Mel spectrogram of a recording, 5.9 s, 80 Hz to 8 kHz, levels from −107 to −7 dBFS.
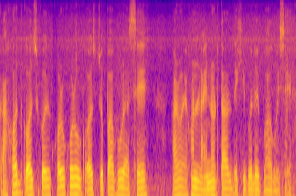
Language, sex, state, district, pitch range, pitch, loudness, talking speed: Assamese, male, Assam, Kamrup Metropolitan, 100-115 Hz, 105 Hz, -20 LUFS, 150 wpm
